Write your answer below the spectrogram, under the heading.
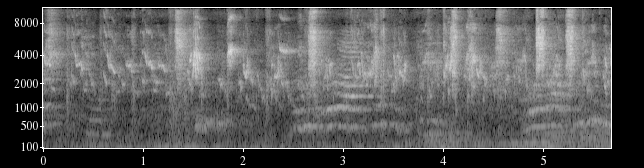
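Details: Budgerigars in breeding season chatter with quick, high, scratchy chirps and warbles, several birds calling at once.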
